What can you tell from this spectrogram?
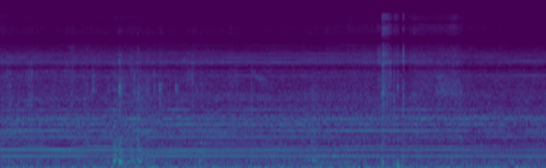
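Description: Walk-behind lawn mower's small engine running faintly at a steady speed, with a light tap about four seconds in.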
